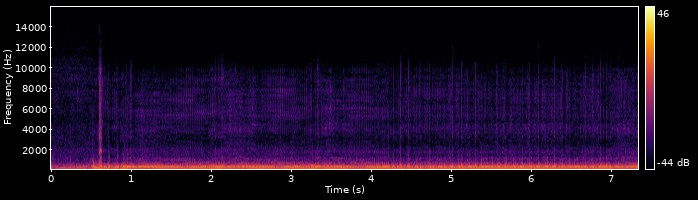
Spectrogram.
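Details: 1989 Honda CR250 two-stroke revving up and down with a hollow metallic clatter over the exhaust, loudest off idle; piston slap the owner ignored.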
